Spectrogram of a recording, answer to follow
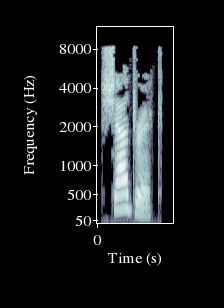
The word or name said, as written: shadrach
